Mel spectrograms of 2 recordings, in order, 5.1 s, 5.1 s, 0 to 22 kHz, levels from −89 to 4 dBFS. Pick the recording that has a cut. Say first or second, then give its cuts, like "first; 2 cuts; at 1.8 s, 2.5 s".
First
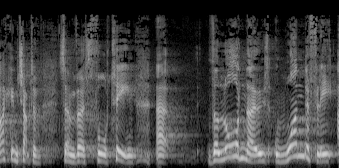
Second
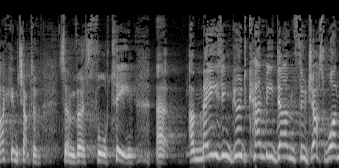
second; 1 cut; at 2.8 s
